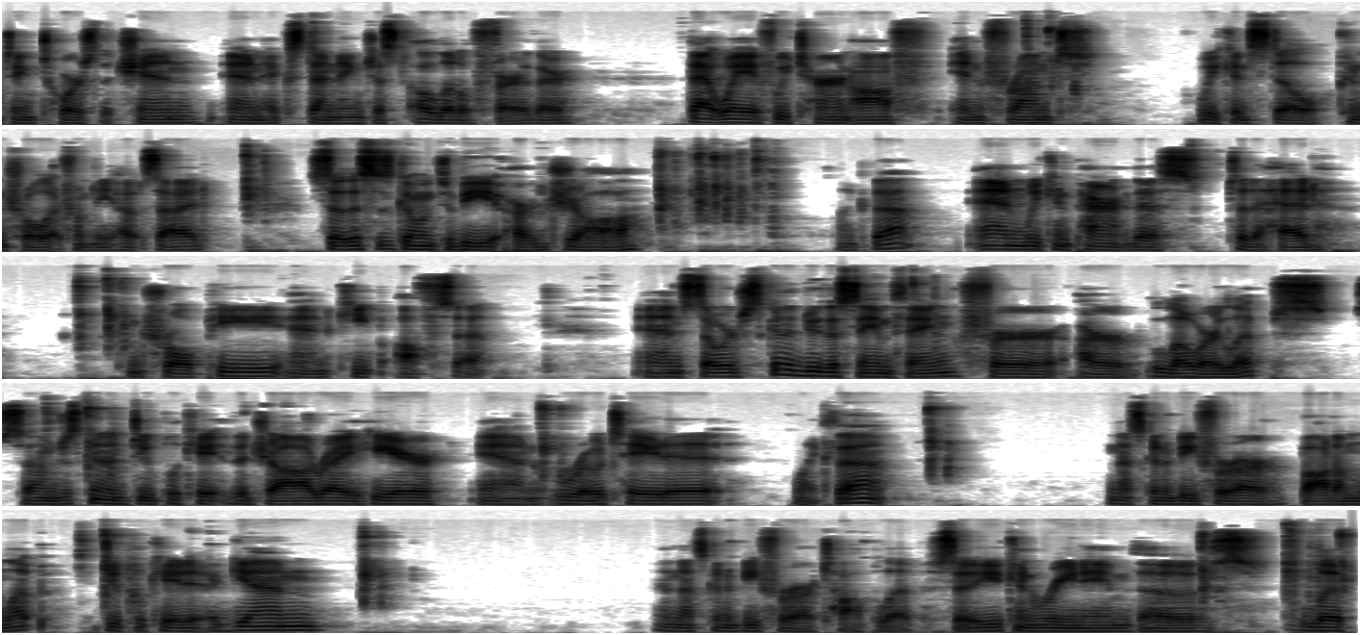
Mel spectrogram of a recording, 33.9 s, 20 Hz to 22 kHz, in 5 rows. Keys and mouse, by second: 1.8-3.6 shift+drag, 4.6 click, 5.3 alt+z, 5.5 middle click, 7.0 middle click, 8.1 KP_3, 10.1 F2, 12.9 shift+click, 14.2 ctrl+p, 16.6 click, 18.2 KP_3, 18.9 shift+click, 20.9 shift+d, 23.1 r, 25.1 s, 27.7 shift+d, 29.0 r, 31.5 click, 33.2 F2.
